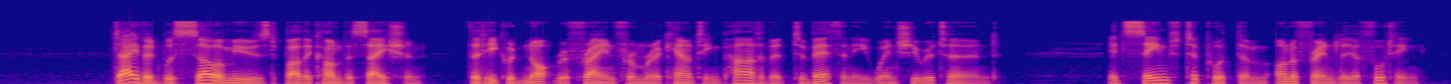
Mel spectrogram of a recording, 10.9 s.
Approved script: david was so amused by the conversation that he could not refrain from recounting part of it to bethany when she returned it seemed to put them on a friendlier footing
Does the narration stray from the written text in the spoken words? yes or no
no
